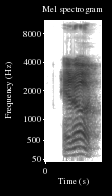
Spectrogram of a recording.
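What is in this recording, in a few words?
"herot", Malay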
